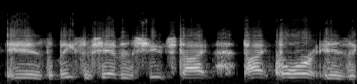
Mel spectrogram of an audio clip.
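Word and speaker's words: Chutes: of seven shoots and his shoots is spelled c h u Tes and seven shoot is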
